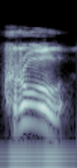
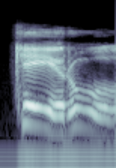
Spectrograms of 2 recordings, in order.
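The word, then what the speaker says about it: K'rul: Because for example, if I wanted to pronounce it Direk, then that would mean that I need to pronounce Krul K-Rule or something like that, and I cannot.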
